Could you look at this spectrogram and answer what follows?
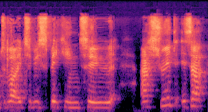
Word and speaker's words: Astrid: to be speaking to Astrid is that how you pronounce it yes that's one way to pronounce it that's good how do you pronounce it it really depends which language you're using my dad is German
